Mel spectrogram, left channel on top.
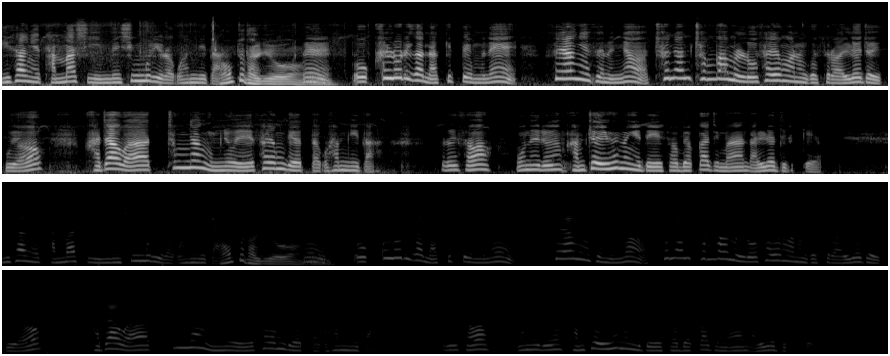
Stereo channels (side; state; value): right; quieter; 34.3 dB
